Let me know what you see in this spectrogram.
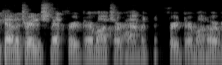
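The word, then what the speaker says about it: Dermott: toronto maple leafs for travis vermont dermot is how you say it sign for a couple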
